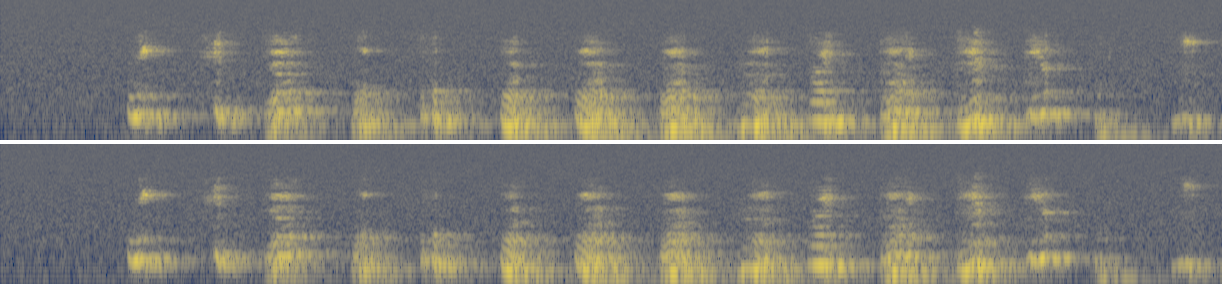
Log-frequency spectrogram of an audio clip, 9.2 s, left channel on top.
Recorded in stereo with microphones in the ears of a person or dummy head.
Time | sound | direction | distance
0.9 | a squeak | 5° left (ahead or behind) | 1.6 m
